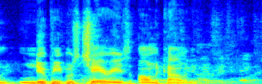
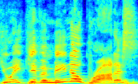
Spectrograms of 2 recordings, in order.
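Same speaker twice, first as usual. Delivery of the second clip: indignant retort; 8 semitones higher, 7 dB louder than usual. Retold or imitated. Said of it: "he's like".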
